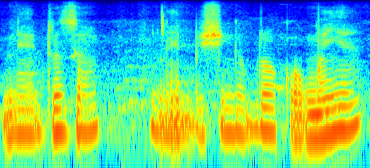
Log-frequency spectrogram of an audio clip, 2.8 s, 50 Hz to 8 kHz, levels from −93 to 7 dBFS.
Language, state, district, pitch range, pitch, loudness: Kokborok, Tripura, Dhalai, 145-165 Hz, 150 Hz, -17 LUFS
